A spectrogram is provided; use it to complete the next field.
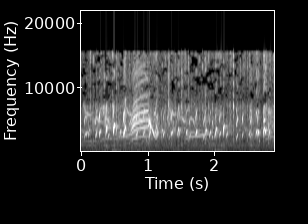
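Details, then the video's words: Goldfinch singing a quick, jangling run of high chirps with a few rising and falling slurred notes, set over a faint background hiss. "Goldfinch Song"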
